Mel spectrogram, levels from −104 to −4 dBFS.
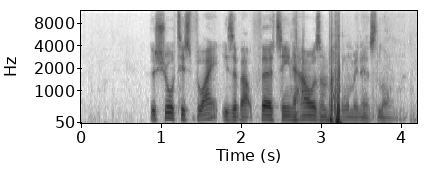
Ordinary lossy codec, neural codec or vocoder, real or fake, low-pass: none; codec, 24 kHz, 0.9 kbps, WavTokenizer, small release; fake; none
